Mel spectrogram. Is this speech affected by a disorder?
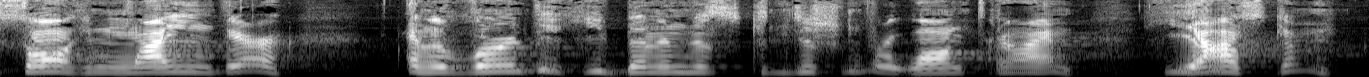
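Yes: cerebral palsy; congenital.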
